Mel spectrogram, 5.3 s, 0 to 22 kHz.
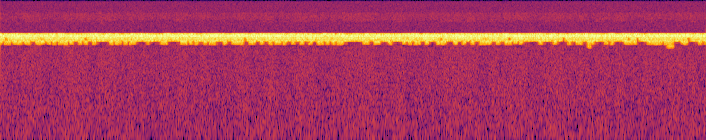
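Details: High-pitched, unbroken buzzing from a Ruspolia katydid, recorded by the National Institute of Biological Resources in 2020, steady in pitch and loudness throughout, with no other animals or noise.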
